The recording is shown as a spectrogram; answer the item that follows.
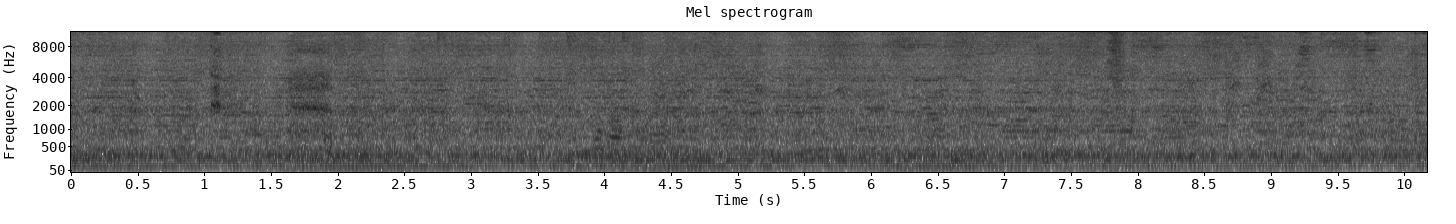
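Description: Hurricane simulator booth's fans blowing at full strength: a steady, loud rush of wind with a low hum.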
